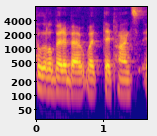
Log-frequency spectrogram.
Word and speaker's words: dépenses: There was one article in particular that really struck me, which was called In Defense of Our Dépenses. I don't know if I'm pronouncing that word right. – Dépenses. It's a French word.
